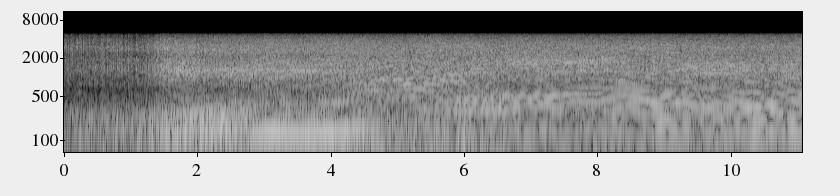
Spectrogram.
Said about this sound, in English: Here's your defending points champion, 2022 and 2021, the Ulmer Mafia, the Ulmers. Ty Ulmer comes out of Larchwood, Iowa. This tractor driven by three generations of pullers, Ty, Craig, and Kurt Ulmer.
